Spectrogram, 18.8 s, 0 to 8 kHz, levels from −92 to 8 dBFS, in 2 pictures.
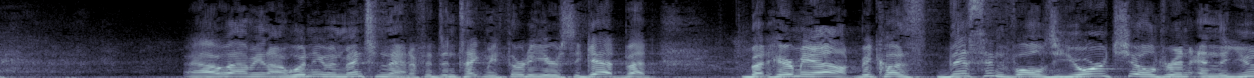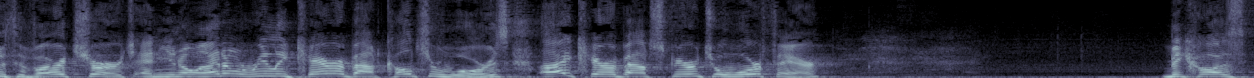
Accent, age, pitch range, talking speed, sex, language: American, 60-79, 155-210 Hz, 155 wpm, male, English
